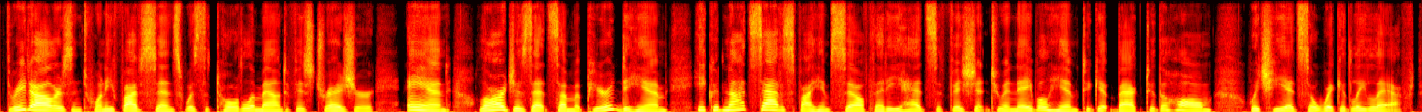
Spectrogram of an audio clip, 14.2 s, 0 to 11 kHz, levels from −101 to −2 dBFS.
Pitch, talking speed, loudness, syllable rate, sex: 200 Hz, 190 wpm, -22 LUFS, 4.9 syllables/s, female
